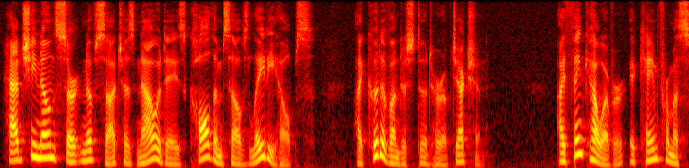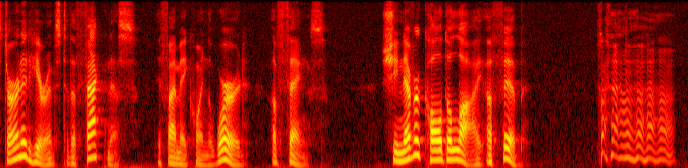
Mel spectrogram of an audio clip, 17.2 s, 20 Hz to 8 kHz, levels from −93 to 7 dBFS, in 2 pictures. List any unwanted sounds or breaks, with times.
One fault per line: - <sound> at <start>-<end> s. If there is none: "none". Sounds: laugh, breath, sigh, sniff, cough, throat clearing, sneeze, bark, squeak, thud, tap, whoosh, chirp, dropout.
- laugh at 16.1-17.1 s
